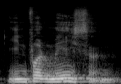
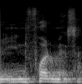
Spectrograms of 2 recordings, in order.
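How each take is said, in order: First: "ইনফরমেশন" as in-for-mey-shan, ei glide in the third syllable; slow model in-for-mey-shan; correct pronunciation. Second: "ইনফরমেশন" with a flat short me, in-for-me-shan; everyday in-for-me-shan; mispronunciation. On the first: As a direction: say "ইনফরমেশন" slowly, gliding on mey. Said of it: "এটা হস্যই হবে". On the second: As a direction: say "ইনফরমেশন" without a glide in "me". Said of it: "এটা উচ্চারণ ইনফরমেশন না". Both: Shown as a demonstration.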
